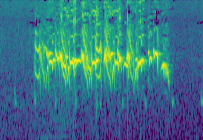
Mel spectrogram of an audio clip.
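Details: Chinese babax calling to its flock: a dense two-second burst of rapid, bright, chattering notes, each sliding up and down, run together at about three per second with little pause, no other sounds.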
